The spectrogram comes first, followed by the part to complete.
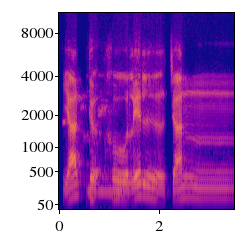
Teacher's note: Yadkhulal jannata, alif lamnya alif lam komariah ditandai dengan lamnya dibaca sukun. Kemudian nun tasdid dibaca gunnah atau mendengung ditahan 2 harokat. Yadkhulil jannata, illa lamnya dibaca double, ada tasdidnya.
